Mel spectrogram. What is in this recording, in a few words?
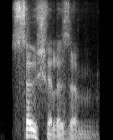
"socialism", British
